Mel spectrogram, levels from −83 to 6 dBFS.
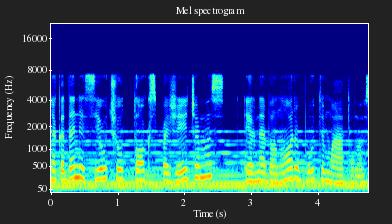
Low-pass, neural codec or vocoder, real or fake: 7.2 kHz; codec, 16 kHz, 6 kbps, DAC; fake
